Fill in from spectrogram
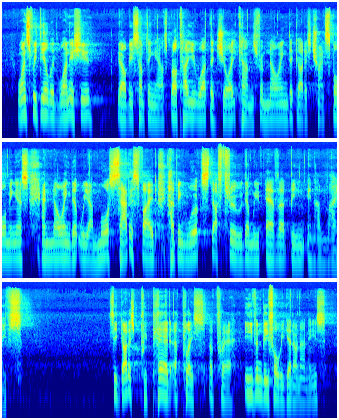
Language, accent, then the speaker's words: English; Wales, United Kingdom; because I'm Welsh and she's German.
